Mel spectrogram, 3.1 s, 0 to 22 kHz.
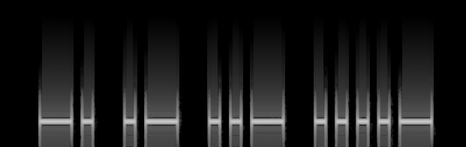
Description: Morse code, heard as a keyed tone, about 17 wpm, 700 Hz. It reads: NAU4
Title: All Cut Numbers - 4-Digit 17wpm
